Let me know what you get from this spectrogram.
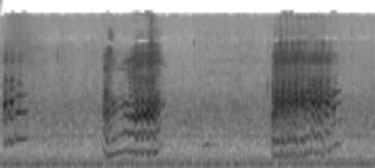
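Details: A male exotic lynx hybrid cat, reacting as he does whenever he sees a bird in his yard, gives two drawn-out, wavering meow-like calls with a strained, rising-and-falling tone.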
